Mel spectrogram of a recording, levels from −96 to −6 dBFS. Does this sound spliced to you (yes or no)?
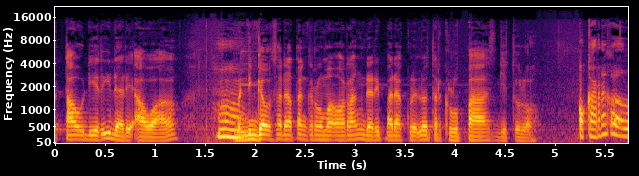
yes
